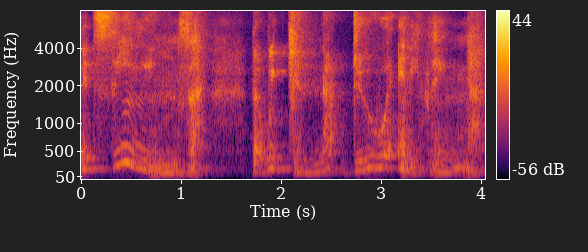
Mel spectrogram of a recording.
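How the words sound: It is said in a put-on character voice.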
